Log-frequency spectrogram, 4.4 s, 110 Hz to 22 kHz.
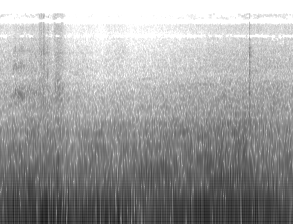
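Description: Fiat 500 Abarth's turbocharged 1.4-litre four-cylinder with its Record Monza exhaust, accelerating hard in sport mode, heard from inside the cabin. The engine note climbs in pitch, dips briefly about halfway as the robotised single-clutch gearbox shifts up, then climbs again.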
